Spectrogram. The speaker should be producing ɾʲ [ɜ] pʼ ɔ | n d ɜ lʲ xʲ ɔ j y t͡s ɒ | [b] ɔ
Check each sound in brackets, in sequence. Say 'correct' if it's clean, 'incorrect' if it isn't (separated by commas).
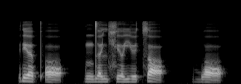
correct, correct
